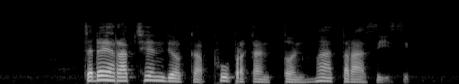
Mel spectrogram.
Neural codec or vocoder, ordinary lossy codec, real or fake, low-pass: none; Opus, 24 kbps; real; 7.2 kHz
